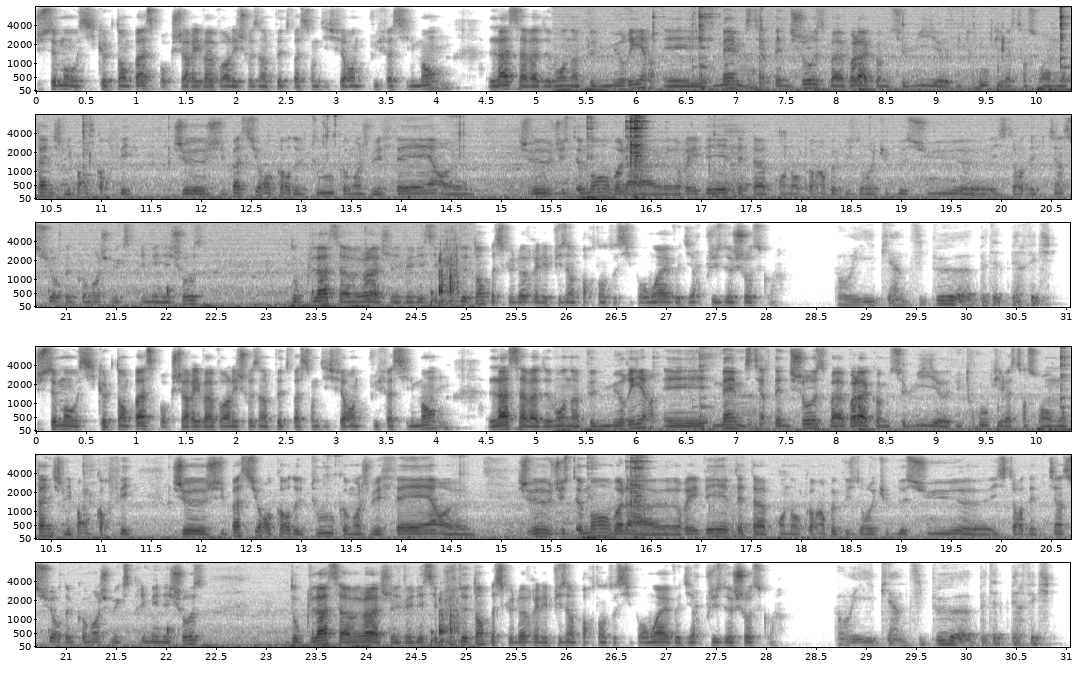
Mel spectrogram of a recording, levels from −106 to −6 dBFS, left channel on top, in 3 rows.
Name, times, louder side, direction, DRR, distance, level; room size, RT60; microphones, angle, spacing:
voice 1, 0.0-22.8 23.2-28.0, right 3 dB, 20° right, 0.5 m, -39 dB
sound 1, 5.2-25.1, left 8 dB, 65° left, 1.1 m, -39 dB
voice 2, 6.9-7.2 15.3-15.8 28.7-30.8, equal, 60° right, 2.4 m, -47 dB
8.8 x 4.0 x 4.1 m
head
